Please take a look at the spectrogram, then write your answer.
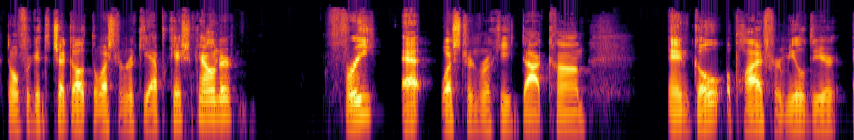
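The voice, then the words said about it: Tired, worn-out voice. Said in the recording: “You can all tell from my voice that I've done four of these back to back to back.”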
